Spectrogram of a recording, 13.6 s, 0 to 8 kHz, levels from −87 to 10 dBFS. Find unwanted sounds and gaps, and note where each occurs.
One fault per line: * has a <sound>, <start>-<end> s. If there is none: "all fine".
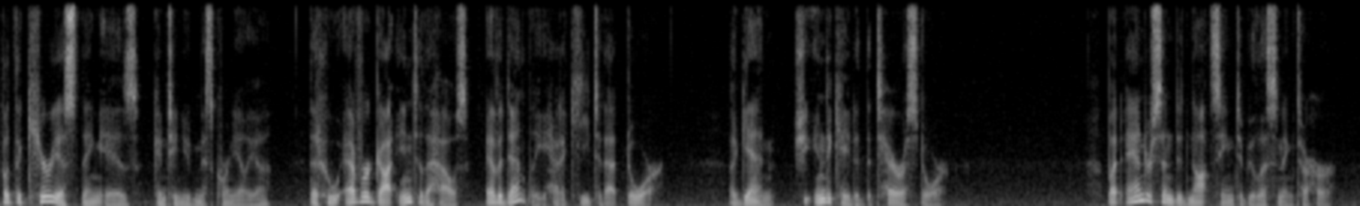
all fine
